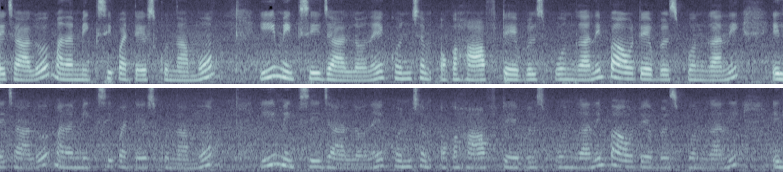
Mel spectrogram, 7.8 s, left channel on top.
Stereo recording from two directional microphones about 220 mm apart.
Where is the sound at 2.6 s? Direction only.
40° left (ahead or behind).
